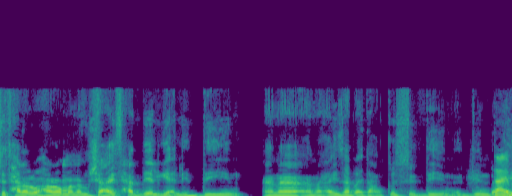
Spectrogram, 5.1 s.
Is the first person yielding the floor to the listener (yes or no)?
yes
